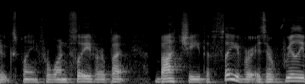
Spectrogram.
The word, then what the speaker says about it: Baci: B-A-C-I. It looks like Bacchi, I don't know how you pronounce it in English, but it's pronounced Baci in Italian, mm-hmm.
